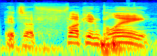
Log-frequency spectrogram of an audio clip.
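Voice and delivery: slow, deadpan and unimpressed; dismissive shrug. Acted. The pilot brushes off Mondesso's question with a slow, deadpan shrug. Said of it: "He shrugs and he says".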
